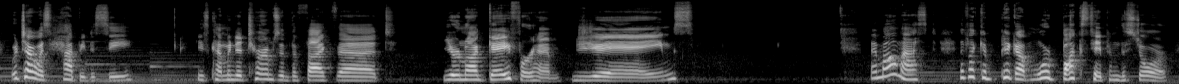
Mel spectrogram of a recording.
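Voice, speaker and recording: A woman's voice: mid-range voice, fairly bright tone. A woman giving a mocking dramatic reading of a story, dropping in sarcastic, theatrical casual asides. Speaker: host reading a story aloud with commentary. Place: small room in an apartment.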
